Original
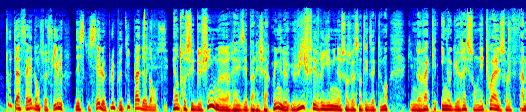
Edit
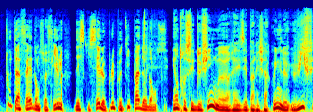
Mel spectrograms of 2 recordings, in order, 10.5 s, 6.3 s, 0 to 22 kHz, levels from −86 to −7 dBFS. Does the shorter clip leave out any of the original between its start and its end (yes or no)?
no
